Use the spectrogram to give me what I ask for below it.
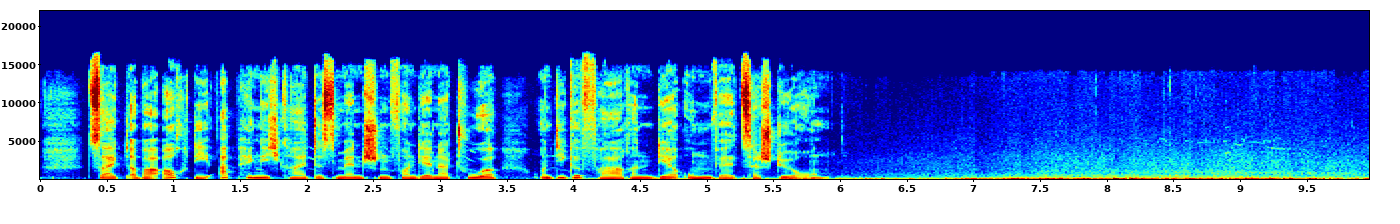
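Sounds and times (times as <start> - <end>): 
speech: 0.0 - 6.2
strong wind buffeting the microphone at the seashore: 4.0 - 9.9.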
